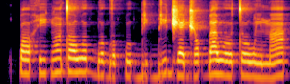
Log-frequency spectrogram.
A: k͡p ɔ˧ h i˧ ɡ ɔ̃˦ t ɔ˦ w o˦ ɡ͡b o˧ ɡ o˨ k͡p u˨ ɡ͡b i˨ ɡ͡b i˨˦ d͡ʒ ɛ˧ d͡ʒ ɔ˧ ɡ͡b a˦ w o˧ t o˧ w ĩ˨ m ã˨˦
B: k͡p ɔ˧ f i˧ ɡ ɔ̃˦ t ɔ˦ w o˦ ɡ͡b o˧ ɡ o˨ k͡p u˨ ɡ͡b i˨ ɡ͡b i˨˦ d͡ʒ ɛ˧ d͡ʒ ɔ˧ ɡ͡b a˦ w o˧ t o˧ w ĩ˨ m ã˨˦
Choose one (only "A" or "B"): A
